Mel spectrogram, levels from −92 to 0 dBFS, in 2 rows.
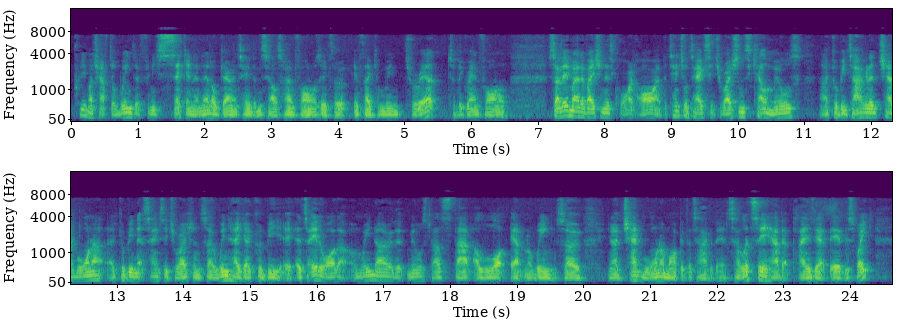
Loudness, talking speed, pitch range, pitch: -22 LUFS, 215 wpm, 75-95 Hz, 80 Hz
